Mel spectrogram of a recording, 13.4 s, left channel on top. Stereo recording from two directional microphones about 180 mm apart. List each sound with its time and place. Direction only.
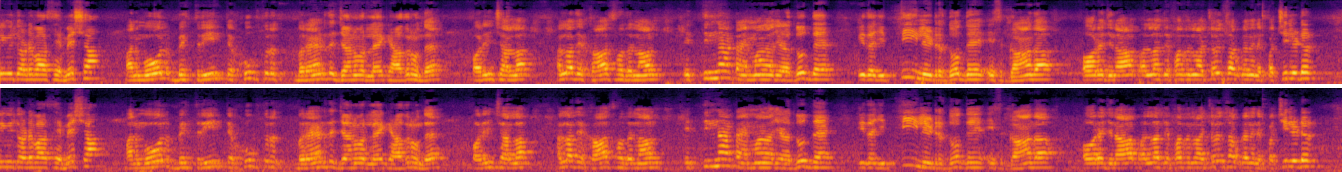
0.1 s a man's voice: 35° left (ahead or behind)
